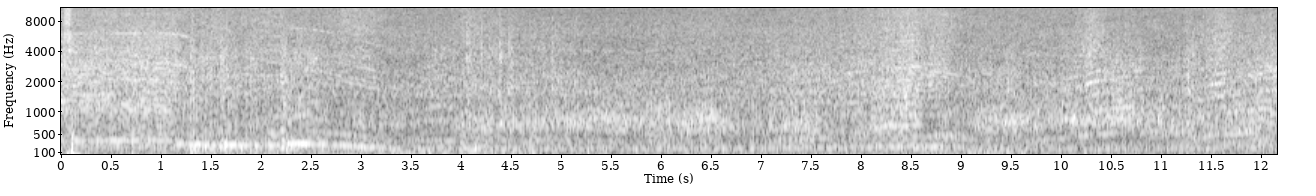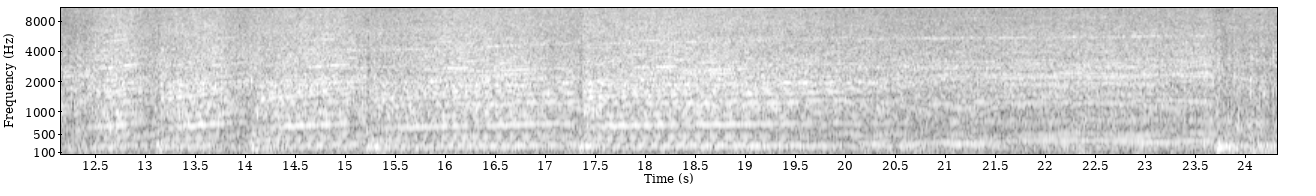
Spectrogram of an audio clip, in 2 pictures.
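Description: Formula Renault 3.5 race car engine in the rFactor2 game at Malaysia, a continuous loud high-pitched whine rising and falling through gear changes and corners across a long stretch, with no talking.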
